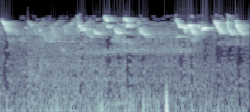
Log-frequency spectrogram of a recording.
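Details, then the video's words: White-eye singing from a training master track for songbird hobbyists: hurried, high, twittering chatter of overlapping slurred notes, growing louder toward the end, with one faint low thump. "Ocehan Suara Burung Pleci"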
